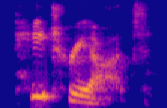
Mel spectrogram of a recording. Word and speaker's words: patriot: It's not patriot, like drum majorette or something like that. Patriot connotes something little, something diminutive.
